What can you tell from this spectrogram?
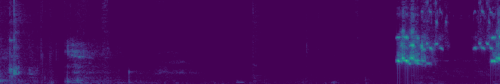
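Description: A brief murmur of voice, then a quiet pause before loud, shrill cricket chirping kicks in as two rapid pulsing bursts near the end.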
